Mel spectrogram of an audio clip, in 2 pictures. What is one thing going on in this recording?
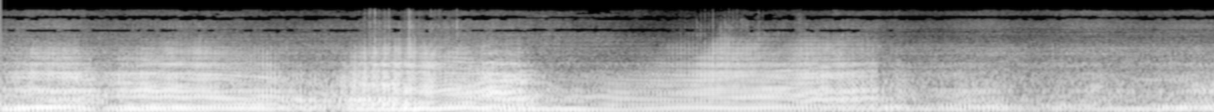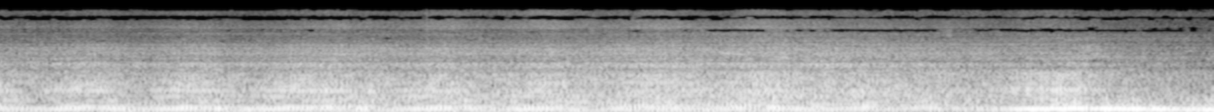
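Tyres screech as a car spins in tight circles.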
